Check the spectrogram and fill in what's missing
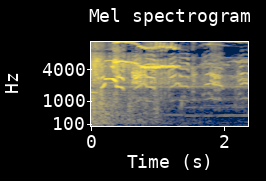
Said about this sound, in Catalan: Gràcies a aquella gavina furiosa. Però què fa? Fuig!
